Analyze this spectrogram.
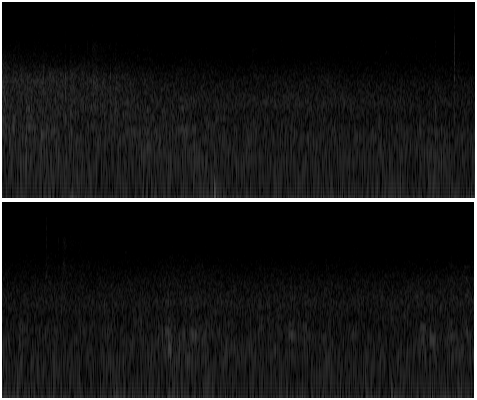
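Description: A small crowd murmurs steadily in the distance.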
